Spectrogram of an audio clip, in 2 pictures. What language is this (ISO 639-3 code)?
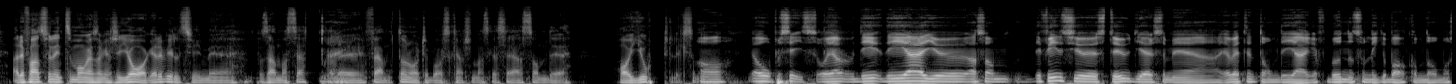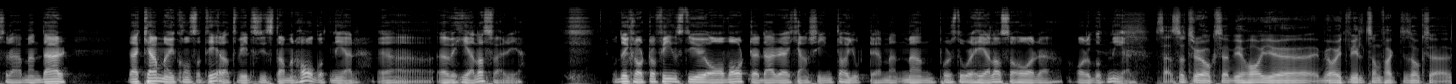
swe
